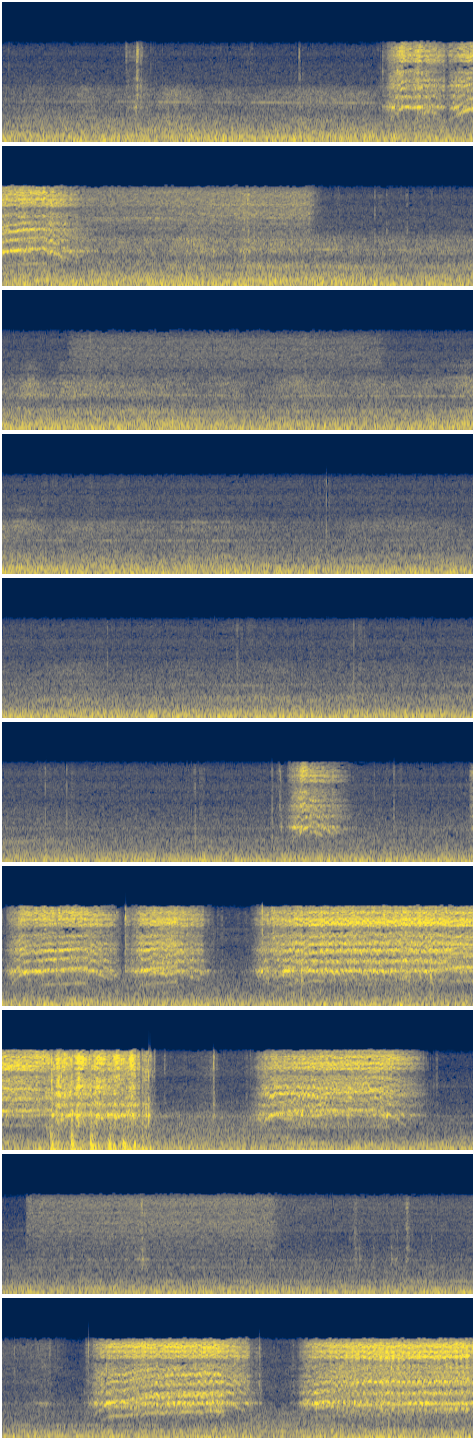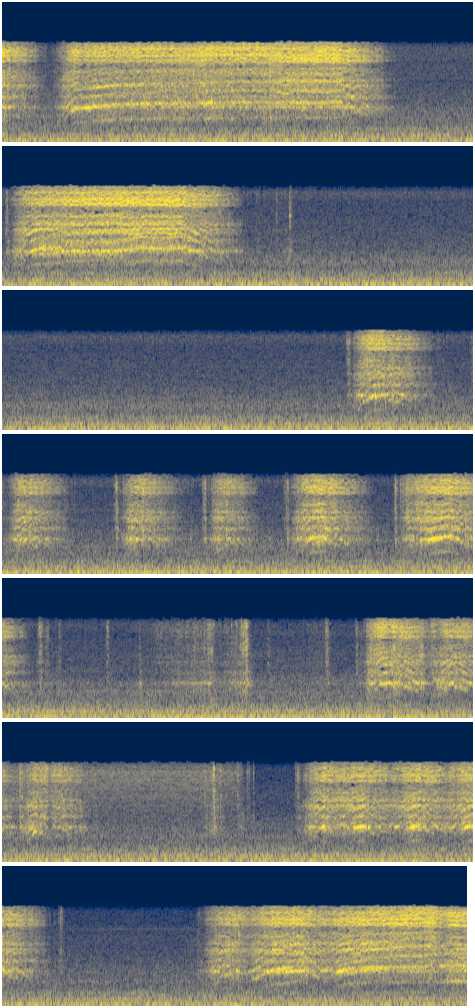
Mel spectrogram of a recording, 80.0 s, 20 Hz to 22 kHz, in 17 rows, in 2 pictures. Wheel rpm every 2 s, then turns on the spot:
0, 10, 60, 10, 0, 0, 0, 0, 0, 0, 0, 0, 0, 10, 70, 90, 150, 50, 70, 0, 0, 30, 90, 100, 150, 60, 120, 0, 0, 0, 20, 10, 40, 10, 20, 40, 10, 60, 30, 140.
66-68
